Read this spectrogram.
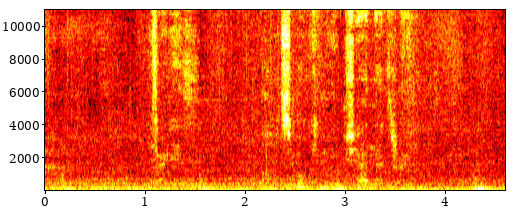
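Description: A windscreen wiper sweeps across the glass with a squeak.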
